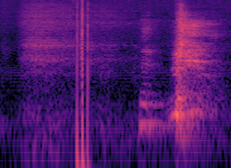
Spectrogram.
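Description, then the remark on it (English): A quiet sneeze, with a short sharp burst followed by a voiced intake and a second breathy explosive burst, heard alone. “Stop sneezing.”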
